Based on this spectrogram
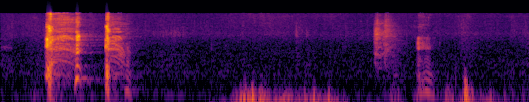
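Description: Two sharp coughs from someone with something caught in the throat are followed by a low, rumbling stretch of throat clearing and a few more rough, throaty bursts.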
